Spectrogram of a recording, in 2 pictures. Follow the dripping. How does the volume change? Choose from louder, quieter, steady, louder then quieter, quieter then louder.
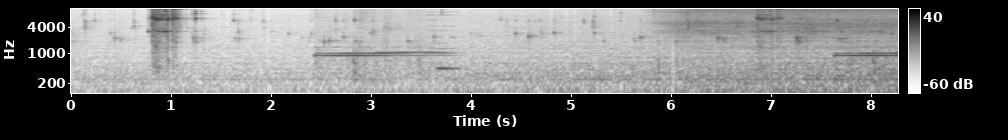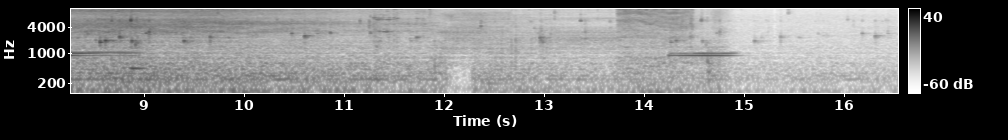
louder then quieter.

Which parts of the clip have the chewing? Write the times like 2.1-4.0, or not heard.
not heard.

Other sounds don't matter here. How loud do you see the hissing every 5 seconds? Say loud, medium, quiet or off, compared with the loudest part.
off, loud, medium, off.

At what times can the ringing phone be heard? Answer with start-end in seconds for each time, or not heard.
2.4-3.9, 7.6-9.1, 14.2-14.9.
